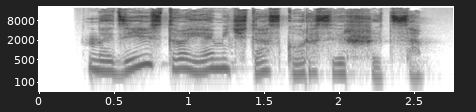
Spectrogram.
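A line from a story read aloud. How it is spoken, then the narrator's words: Sighing. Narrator (Russian): вздохнула Ари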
